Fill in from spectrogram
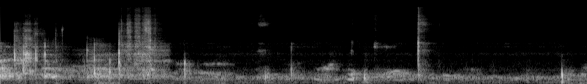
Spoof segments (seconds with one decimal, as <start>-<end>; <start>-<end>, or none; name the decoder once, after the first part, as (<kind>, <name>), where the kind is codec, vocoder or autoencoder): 0.0-5.9 (codec, SNAC)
